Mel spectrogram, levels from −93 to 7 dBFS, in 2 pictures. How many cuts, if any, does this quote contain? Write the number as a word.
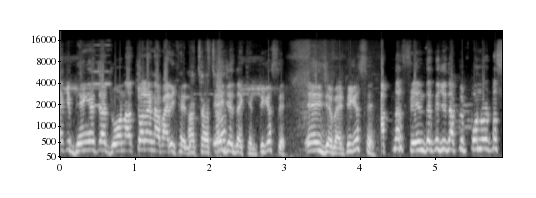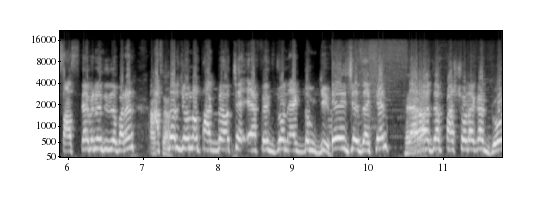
two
